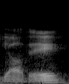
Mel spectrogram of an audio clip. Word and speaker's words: Yahweh: First of all, the title Lord, used by the Jews as a substitute for the name of God, Jehovah, or as scholars say, it should be probably pronounced Yahweh.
